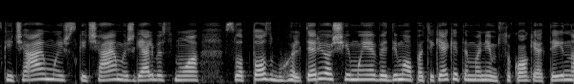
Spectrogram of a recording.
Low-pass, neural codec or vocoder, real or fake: 7.2 kHz; none; real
